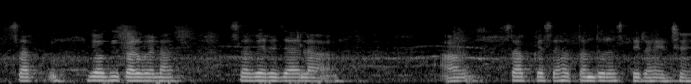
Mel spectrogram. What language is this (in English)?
Maithili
